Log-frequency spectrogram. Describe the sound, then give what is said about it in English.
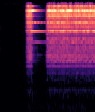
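A doorbell at the Bumsteads' front door, rung twice by a visitor: a short bright metallic burst, a brief pause, then a longer sustained ring that continues loudly to the end. No one speaks. “I'm sorry to have rung twice, Mrs.”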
